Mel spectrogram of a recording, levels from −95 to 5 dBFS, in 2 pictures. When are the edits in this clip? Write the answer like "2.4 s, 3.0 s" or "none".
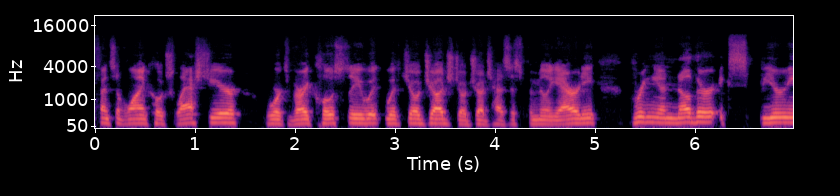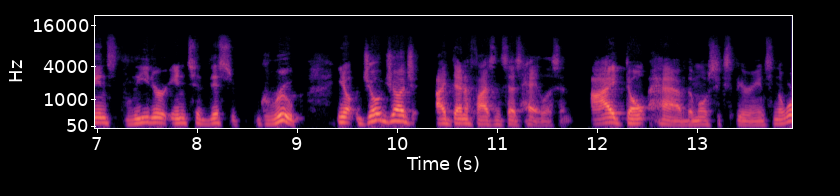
none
